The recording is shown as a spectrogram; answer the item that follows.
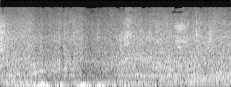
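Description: A steady low hum under faint background voices, with a few dull low thumps about half a second in.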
